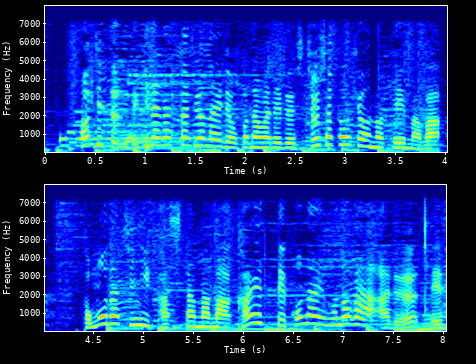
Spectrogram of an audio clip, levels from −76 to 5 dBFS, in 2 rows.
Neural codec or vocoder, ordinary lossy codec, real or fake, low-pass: none; none; real; 7.2 kHz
